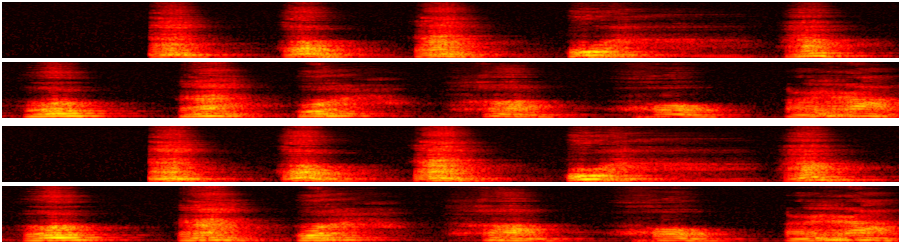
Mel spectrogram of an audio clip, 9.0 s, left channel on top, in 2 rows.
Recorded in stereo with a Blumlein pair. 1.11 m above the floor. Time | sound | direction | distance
0.7 | a shout | 30° right | 3 m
